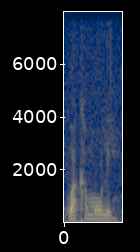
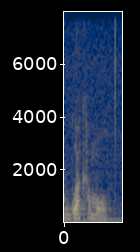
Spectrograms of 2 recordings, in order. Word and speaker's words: guacamole: So we're making ugali, fried cabbage, and guacamole or guacamole. For some people the E is silent, for some people it's not silent.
